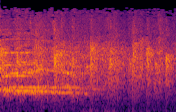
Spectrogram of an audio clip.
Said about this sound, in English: Why don't you give that worship team a big round of applause? Didn't they do awesome?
